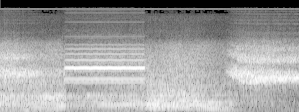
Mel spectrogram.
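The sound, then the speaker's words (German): A car horn blares for about a second over a loud, roaring engine as a car with flaring headlights races toward the listeners. A rushing, screeching surge follows as the car closes in. “Zwei Lichter flammten auf, eine Hupe gellte und ein Motor heulte auf. Der Wagen kam auf uns zugerast.”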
